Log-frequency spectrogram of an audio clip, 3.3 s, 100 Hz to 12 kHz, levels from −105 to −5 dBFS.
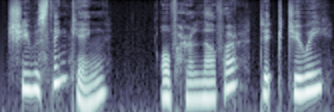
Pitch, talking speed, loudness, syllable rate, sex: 230 Hz, 125 wpm, -18 LUFS, 4.3 syllables/s, female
